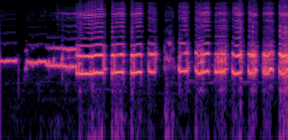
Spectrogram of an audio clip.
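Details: Female red junglefowl calling the male: a few drawn-out nasal notes rising in pitch, then a fast run of short harsh cackling notes at about four per second, loud and clear with no other sounds.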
